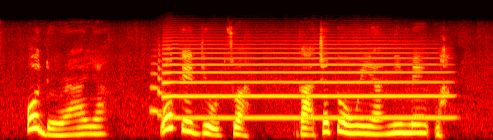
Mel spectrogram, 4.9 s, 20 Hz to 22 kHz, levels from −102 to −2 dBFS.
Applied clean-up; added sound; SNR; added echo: none; Trumpet; 5 dB; none.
